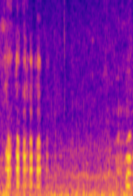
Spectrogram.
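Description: A man laughing in short quick bursts, over the steady low rumble of a speedboat running on the water.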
